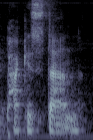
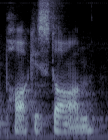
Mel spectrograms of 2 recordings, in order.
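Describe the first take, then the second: First: It has a northern English vowel. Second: It has an overstated, very posh vowel. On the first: The speaker is from northern England. "people in northern England might say Pakistan" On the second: The speaker would be extremely upper class. "an overstated version of that"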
